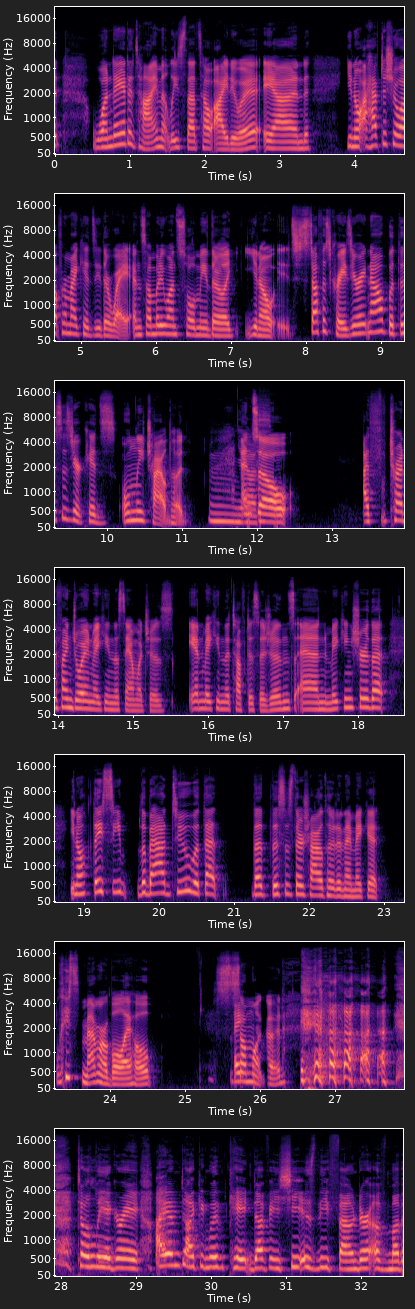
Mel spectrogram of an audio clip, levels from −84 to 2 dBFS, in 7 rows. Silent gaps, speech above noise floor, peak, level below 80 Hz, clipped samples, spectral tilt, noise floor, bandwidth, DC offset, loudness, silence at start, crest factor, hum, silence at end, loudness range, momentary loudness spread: none; 47 dB; -6 dBFS; -54 dBFS; under 0.1%; -3.5 dB/octave; -69 dBFS; 18.5 kHz; under 0.1%; -21 LUFS; 0 s; 16 dB; none; 0 s; 5 LU; 9 LU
